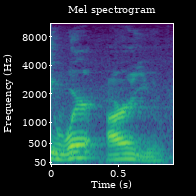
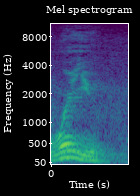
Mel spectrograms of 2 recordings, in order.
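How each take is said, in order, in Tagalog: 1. Binibigkas ang 'are' bilang sarili nitong salita. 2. Nagsasama ang 'are' sa pinahabang 'where'. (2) "ihahaba mo lang"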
